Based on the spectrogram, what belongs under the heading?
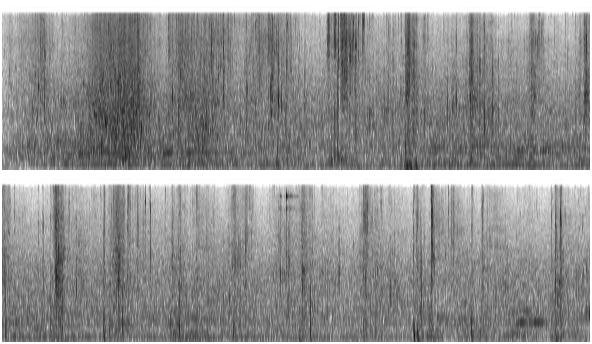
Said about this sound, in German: Und bei uns war es so, dass wir tatsächlich auch noch einmal durchs Wasser laufen mussten. Wir haben uns Gummistiefel geholt und das hier ist das Geräusch, das das EXM aufzeichnet, wenn man mit Gummistiefeln durch einen Kanal läuft.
